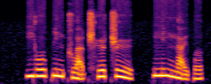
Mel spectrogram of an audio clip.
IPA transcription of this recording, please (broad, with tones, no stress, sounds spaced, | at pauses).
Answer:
j o˥ ʊ̯ p i˥˩ n ʈ͡ʂ w ä̰˨˩ ʈ͡ʂʰ ɻ̩˥ ʈ͡ʂ ɻ̩˥˩ | n̪ i˥˩ ŋ n̪ a̰˨˩ ɪ̯ p ɤ˦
